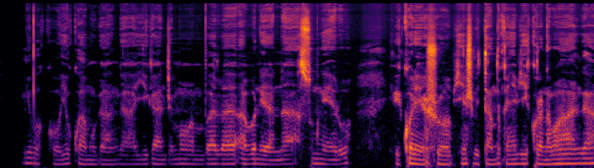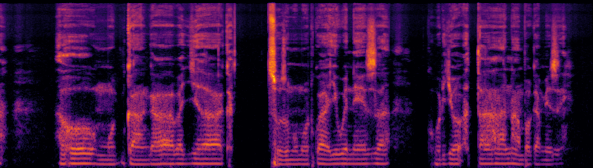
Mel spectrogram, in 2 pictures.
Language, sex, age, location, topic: Kinyarwanda, male, 18-24, Kigali, health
